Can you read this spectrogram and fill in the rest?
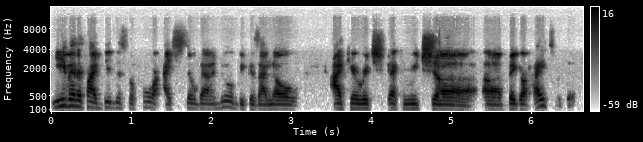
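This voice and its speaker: Low-pitched man in a dull recording. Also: breathy edge, no room sound. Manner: halting, repeats phrases for emphasis. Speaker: guest actor being interviewed. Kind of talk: casual interview chat. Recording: dull, muffled lo-fi audio.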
